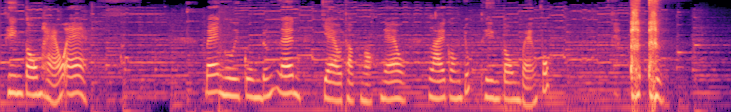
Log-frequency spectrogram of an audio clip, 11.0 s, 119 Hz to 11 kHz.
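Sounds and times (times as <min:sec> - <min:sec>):
speech: 0:00.1 - 0:01.4, 0:03.1 - 0:08.4, 0:09.8 - 0:10.0
dry cough after choking on tea: 0:09.2 - 0:10.1.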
